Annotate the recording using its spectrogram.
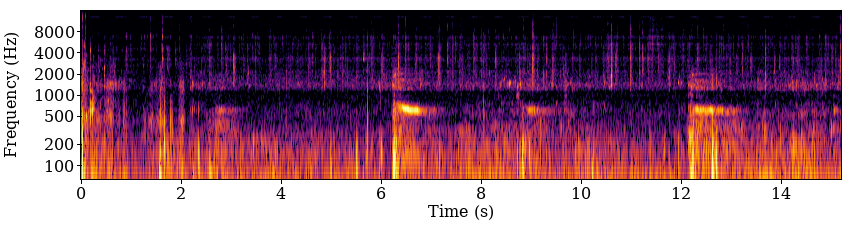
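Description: Muffled underwater rumbling and bubbling goes on.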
